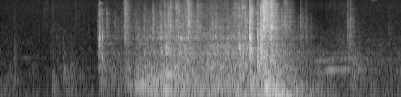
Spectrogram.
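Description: Old traction elevator starting off: a sharp click about a second in, then a mechanical rumble and rattle that builds for a couple of seconds as the car gets under way, easing to a low steady run near the end.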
